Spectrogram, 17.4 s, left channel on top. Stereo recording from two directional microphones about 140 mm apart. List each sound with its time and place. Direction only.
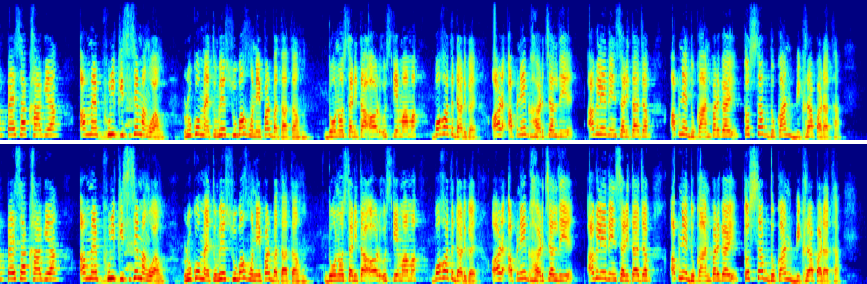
0.1 s child singing: 30° right (ahead or behind)
1.5 s a woman's voice: 30° right (ahead or behind)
